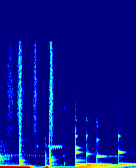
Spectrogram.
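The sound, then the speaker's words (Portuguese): A phone rings for an incoming call with an electronic ringtone melody: a few punchy low notes, then steady stepping tones that sustain clearly and fairly loudly, with no one speaking. “Vou desligar e tu liga, tá?”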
